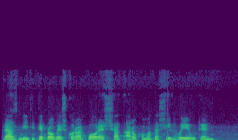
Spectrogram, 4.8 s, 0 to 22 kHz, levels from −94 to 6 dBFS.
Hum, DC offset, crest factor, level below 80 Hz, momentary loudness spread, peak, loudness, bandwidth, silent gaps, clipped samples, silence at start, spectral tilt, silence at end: none; under 0.1%; 20 dB; -58 dBFS; 8 LU; -4 dBFS; -25 LUFS; 10.5 kHz; none; under 0.1%; 0.05 s; -9 dB/octave; 0.45 s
